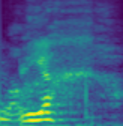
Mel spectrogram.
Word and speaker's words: Rioch: It's that sort of soft CH, though, that nobody can ever say at the end of my name. Rioch.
